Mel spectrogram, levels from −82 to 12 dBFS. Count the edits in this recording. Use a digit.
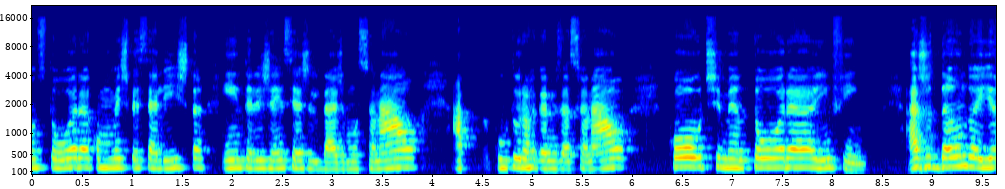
1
